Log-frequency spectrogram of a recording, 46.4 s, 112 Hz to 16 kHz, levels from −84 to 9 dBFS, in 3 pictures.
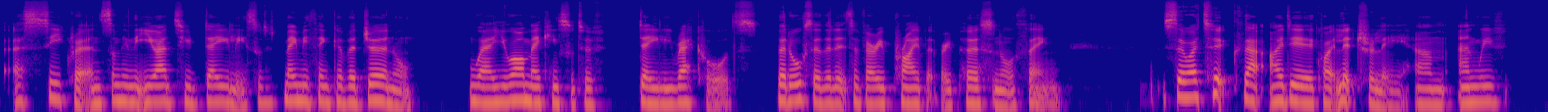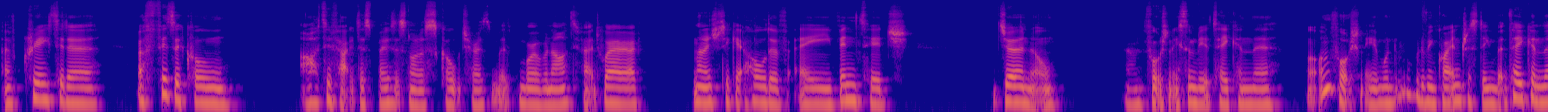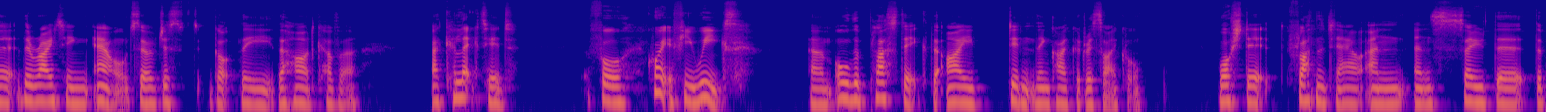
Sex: female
